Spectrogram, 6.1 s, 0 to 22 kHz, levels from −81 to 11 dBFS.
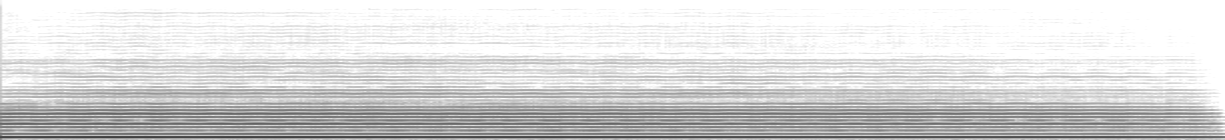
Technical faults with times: none

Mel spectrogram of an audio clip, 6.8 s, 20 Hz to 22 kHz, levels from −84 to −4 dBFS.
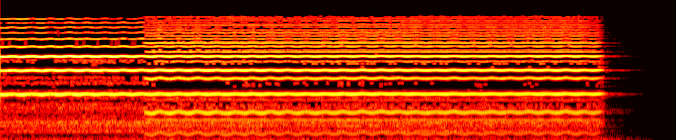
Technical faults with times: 0.00-6.76 AAC compression
1.45-6.76 periodic clock jitter

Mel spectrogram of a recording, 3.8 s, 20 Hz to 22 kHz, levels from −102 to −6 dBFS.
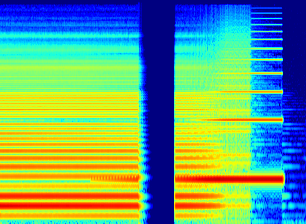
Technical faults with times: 1.13-3.57 loudspeaker feedback squeal
1.73-2.21 call audio freeze

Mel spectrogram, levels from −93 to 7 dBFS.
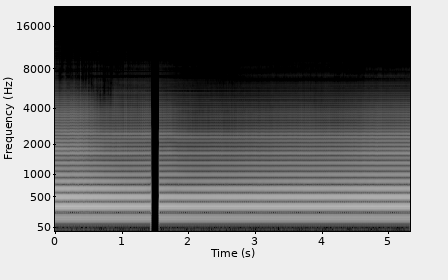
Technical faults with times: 1.44-1.56 playback stall
1.56-2.36 time-compressed catch-up

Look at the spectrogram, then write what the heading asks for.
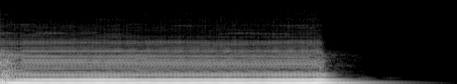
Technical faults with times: none

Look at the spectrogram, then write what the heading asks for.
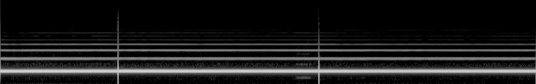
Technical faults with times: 1.18 overlapping chunks
3.19 overlapping chunks

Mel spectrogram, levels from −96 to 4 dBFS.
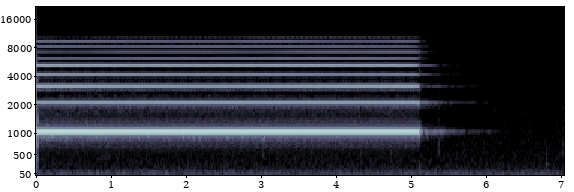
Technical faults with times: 0.00-7.05 MP3 compression

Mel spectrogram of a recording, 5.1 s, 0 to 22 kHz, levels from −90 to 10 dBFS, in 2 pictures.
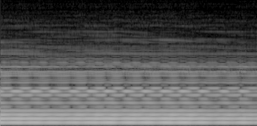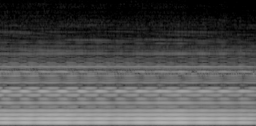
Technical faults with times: none

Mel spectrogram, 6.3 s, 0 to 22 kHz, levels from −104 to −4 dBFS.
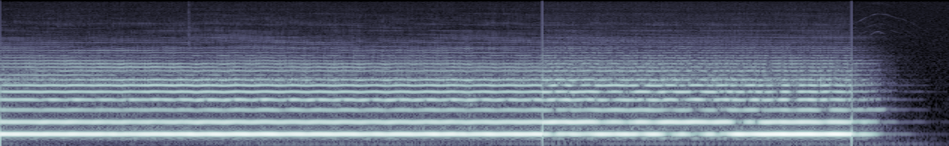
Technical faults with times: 3.61-5.67 doubled audio track

